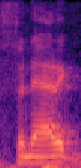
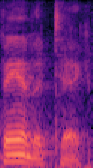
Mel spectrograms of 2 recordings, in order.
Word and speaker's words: Fanatec: the big one here it's fanatic not fanatic even my own brain i have to you know tell myself it's not fanatec because i read it as fanatec but the company itself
